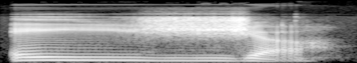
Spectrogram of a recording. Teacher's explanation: So it uses the zh, which is the same position as sh. So if you have trouble finding the position for zh, make sh and then turn on the sound, the vibration, make noise in your throat.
